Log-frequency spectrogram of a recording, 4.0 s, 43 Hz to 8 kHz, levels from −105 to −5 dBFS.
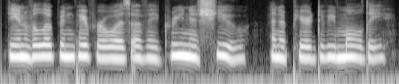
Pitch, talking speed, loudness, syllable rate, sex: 230 Hz, 195 wpm, -14 LUFS, 5.8 syllables/s, female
